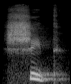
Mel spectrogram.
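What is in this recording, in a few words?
"щит", Komi, female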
